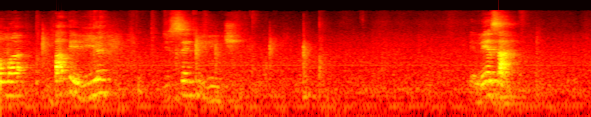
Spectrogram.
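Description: A man speaks calmly in a lecturing tone.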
